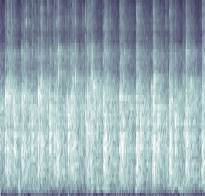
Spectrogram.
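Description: A crowd applauds with rapid clapping.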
